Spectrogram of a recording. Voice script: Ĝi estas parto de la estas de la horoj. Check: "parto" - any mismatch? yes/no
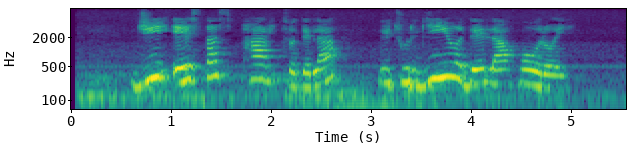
no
